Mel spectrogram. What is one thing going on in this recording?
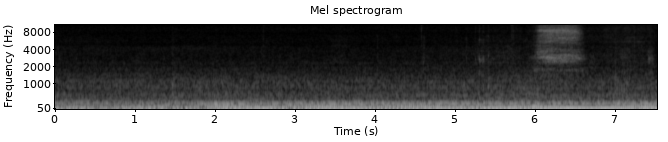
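Car engines rumble and tyres hum on the road as vehicles pass close by.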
